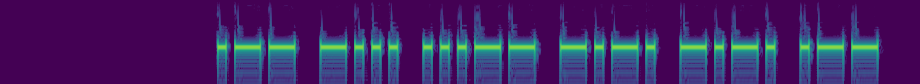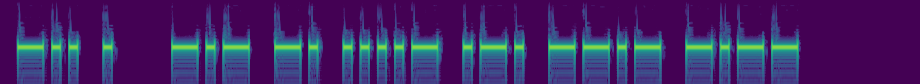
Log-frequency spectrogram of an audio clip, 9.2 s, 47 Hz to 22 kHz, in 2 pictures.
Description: Morse code, heard as a keyed tone, about 28 wpm, 700 Hz. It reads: WB3CCW DE KN4RQY
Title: USA Callsign DE Callsign - 6 Characters - 28wpm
